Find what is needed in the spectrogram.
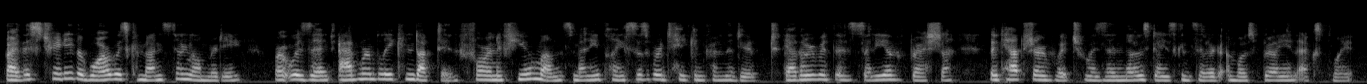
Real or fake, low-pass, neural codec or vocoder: fake; 7.2 kHz; codec, 24 kHz, 3 kbps, HILCodec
